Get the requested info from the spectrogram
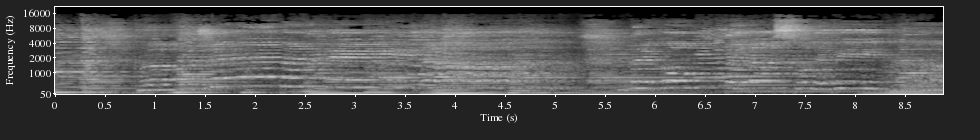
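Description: Live tango music: a woman sings over double bass, bandoneon and guitar, with the double bass holding long low notes.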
